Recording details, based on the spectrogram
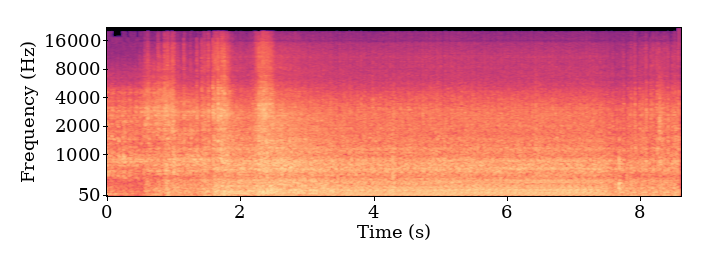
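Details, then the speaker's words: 1965 Chevrolet C10 old engine attempting a burnout revs with a ragged, uneven beat and stumbles; owner suspects it is down on a few cylinders from spark-related issues, so it wouldn't do the burnout. "It started to burn this one, but it acted like it kind of wanted to start going posy and kick both of them, which I think this old engine is kind of down on a few cylinders due to some spark related issues, so it didn't want to do it."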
